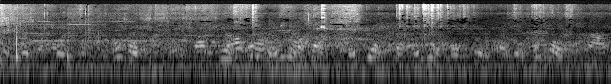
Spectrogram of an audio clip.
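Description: Faint, indistinct voices chattering in the background, with no clear words.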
